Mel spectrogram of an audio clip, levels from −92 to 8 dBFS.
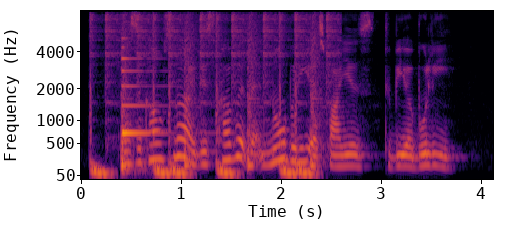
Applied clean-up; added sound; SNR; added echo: none; Drum kit + Piano; -2 dB; none.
